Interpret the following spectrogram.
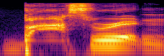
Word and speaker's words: Bas Rutten: name for it there you've got the two suit on there three syllables bass written you know it's short you know it's it's got impact better than Dwayne Johnson come on now you know how it sounds in Dutch is very simple name bas Rutten yeah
